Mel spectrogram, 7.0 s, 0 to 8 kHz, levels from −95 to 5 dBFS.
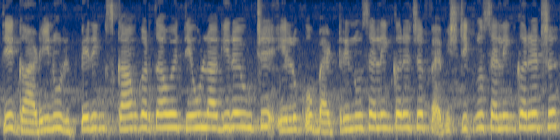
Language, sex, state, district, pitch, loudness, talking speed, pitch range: Gujarati, female, Gujarat, Gandhinagar, 275 Hz, -13 LUFS, 190 wpm, 250-285 Hz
